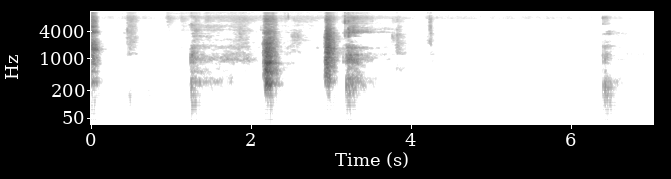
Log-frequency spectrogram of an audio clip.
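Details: Woman who says her throat is hoarse and her voice changed, recording a requested coughing video; unsure if she truly has a cough. A short run of dry, forceful coughs with quiet gaps suggests throat irritation.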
